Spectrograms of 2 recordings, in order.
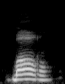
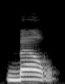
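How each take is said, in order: First: Both the b and the r sound heavy and dark. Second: The b sounds light, only the r sounds heavy. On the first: The speaker calls it wrong. "jangan dibaca bor ... dua-duanya dibaca tebal" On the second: The speaker calls it right. "pastikan huruf ba-nya tipis, ba kemudian masuk ke ra sukun yang tebal"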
